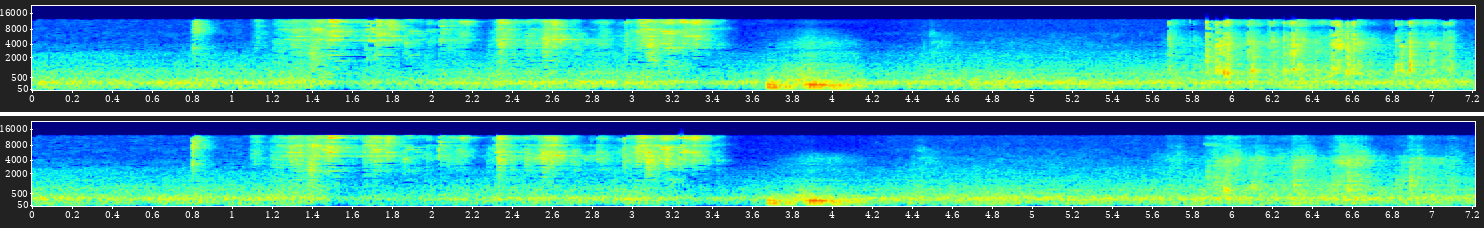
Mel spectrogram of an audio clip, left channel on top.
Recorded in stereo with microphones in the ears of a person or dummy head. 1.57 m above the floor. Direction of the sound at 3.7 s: 50° left (ahead or behind).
